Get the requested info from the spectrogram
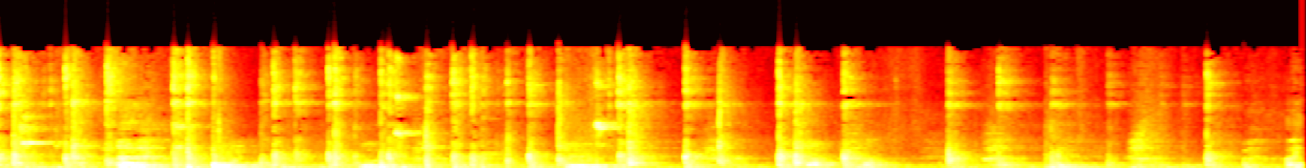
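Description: Table tennis multiball drill: a fast, continuous run of sharp clicks as balls are fed and driven back with rubber paddles, bouncing on the table between hits.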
